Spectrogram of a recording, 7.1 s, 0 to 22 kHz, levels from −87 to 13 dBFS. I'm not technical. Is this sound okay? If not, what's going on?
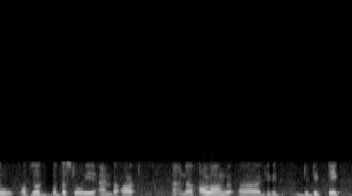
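No. The whole clip is speech carried by the G.729 codec, a phone-call compressor that rebuilds the voice from a simplified model. Everything sounds muffled and slightly rough, as if synthetic. The damage is plainly audible, though the speech stays understandable.

There is also VoIP packet loss concealed by the speech codec, three times. Pieces of the call went missing, and the decoder filled the gaps by stretching the last sound into a fading buzz or noise. This happens from 0.91 to 1.11 s, just before "the story", covering about 140 ms of lost audio. It happens again from 3.51 to 3.64 s, just before "uh how", with about 60 ms lost. The last is from 5.26 to 5.54 s, where small gaps totalling 120 ms are scattered.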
